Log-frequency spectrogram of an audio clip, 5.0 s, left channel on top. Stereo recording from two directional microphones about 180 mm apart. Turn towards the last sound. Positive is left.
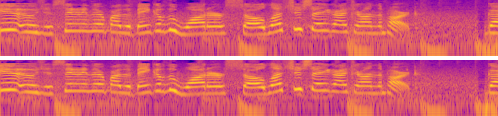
turn(degrees=15)  # may be behind; listen again after turning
